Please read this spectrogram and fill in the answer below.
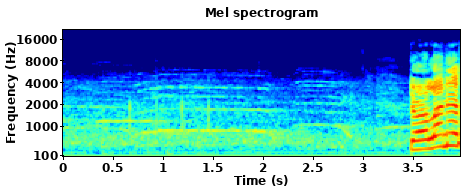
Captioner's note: crowd Cheering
